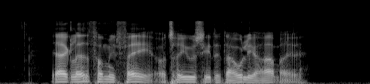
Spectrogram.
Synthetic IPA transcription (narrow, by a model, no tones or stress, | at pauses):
jɑ̈ɪæɐɡ̥læð̞ˠfɒ̽mid̥fɛ̰ːɒ̽t͡sʰʁiːʊəsid̥d̥ɑ̈ʊliəɑ̈ːb̥ɑ̈ɪd̥ə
